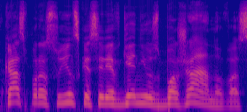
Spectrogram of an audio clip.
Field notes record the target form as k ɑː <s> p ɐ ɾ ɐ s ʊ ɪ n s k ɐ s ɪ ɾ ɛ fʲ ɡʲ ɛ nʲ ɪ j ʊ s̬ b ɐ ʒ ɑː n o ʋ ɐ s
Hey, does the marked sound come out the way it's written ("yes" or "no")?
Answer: yes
